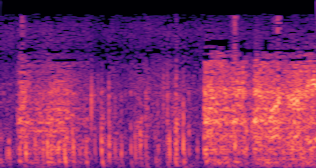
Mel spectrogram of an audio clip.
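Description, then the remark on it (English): A rapid, irregular volley of gunshots cracks through a dense wash of noise, the sharp reports crowding together before giving way to a loud, steady roar. “Do a little shooting myself, I think, just to spoil their aim.”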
